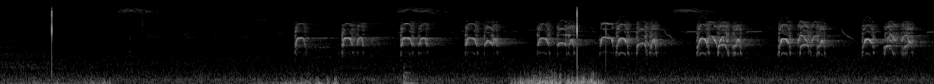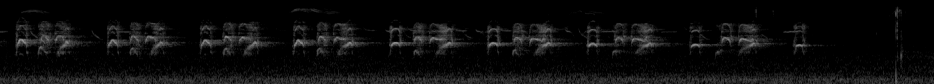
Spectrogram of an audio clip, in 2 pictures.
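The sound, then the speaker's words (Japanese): A Chinese bamboo partridge, a relative of the pheasant, calls loudly and insistently, repeating a ringing, rhythmic phrase over and over in a steady run of about a dozen bursts, with faint outdoor ambience behind it. The call is rendered in Japanese as "chotto koi, chotto koi". “これはですね、キジの仲間なんですね。あの桃太郎に出てくる記事ですけども記事の仲間の古樹慶という通りです古樹慶はいで、えー、これはですね聞きなし、まあ、人の言葉に置き換えたものを言うとですね、えー、ちょっと来いちょっと来いって言ってるように聞こえる”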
